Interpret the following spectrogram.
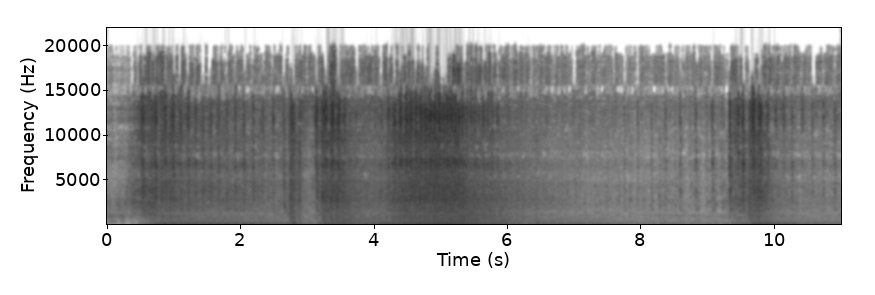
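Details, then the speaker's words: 1977 International hay-retrieval truck, leaking coolant or oil (head gasket suspected). It catches instantly, then a sharp rapid ticking rides the idle from a bad exhaust leak, worst on the other side. "all right let's go take a look at that fired right up instantly heard the terrible exhaust leak from there hear it but the worst is on the other side"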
